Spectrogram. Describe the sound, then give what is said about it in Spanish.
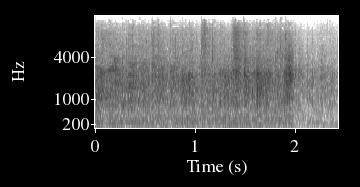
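An audience at an event in Cartagena applauds steadily, a dense wash of many hands clapping at an even, fairly loud level throughout, with no voices standing out. “quiero que le dedicáis un aplauso que se lo merece porque ha hecho un trabajo admirable.”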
